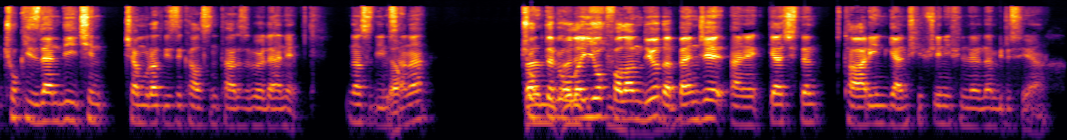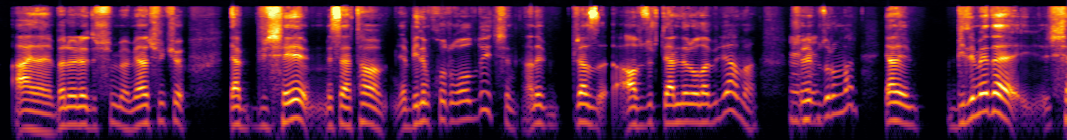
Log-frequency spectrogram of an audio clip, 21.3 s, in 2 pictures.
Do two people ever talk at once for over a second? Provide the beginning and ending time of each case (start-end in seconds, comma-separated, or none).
5.2-6.8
